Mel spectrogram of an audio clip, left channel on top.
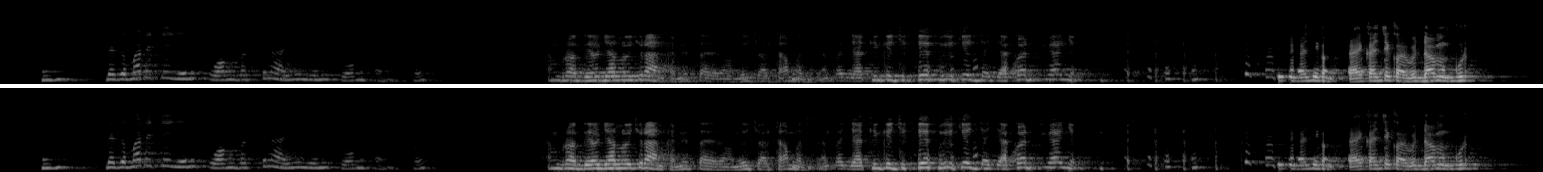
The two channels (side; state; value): both; normal; correlation 0.36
